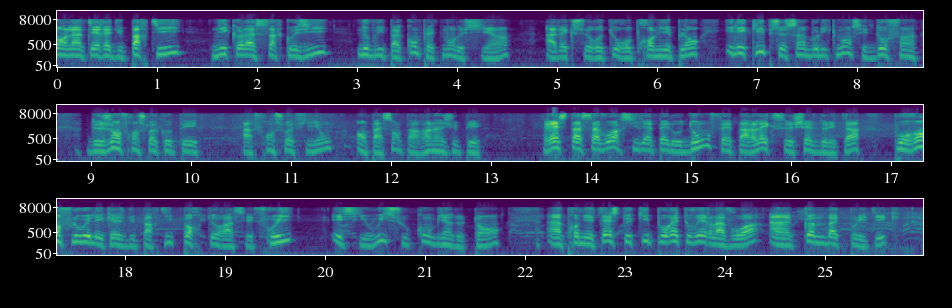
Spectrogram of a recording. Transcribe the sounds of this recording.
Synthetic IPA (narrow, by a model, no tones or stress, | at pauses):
kɑ̃lɛ̃t̪eʁɛd̪ypaʁt̪i | nikɔlasaʁkozinublipakɔ̃plɛt̪mɑ̃ləsjɛ̃ | avɛksəʁət̪uʁopχəmjeplɑ̃ileklipsəsɛ̃bɔlikmɑ̃sed̪ɔfɛ̃d̪əʒɑ̃fχɑ̃swakɔpeafχɑ̃swafijɔ̃ɑ̃pasɑ̃paʁːalɛ̃ʒype | ʁɛst̪asavwaʁsilapɛlod̪ɔ̃fɛpaʁlɛksʃɛfd̪əlet̪a | puʁːɑ̃fluelekɛsd̪ypaʁt̪ipɔʁt̪əʁasefχɥi | esiwisukɔ̃bjɛ̃d̪ət̪ɑ̃ | ɛ̃pχəmjet̪ɛst̪kʲipuʁɛt̪uvʁiʁlavwaːɛ̃kɔmbak̚pɔlit̪ik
